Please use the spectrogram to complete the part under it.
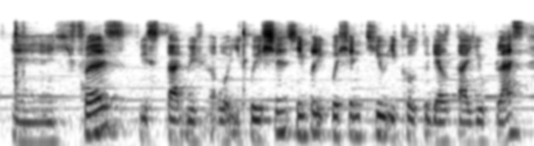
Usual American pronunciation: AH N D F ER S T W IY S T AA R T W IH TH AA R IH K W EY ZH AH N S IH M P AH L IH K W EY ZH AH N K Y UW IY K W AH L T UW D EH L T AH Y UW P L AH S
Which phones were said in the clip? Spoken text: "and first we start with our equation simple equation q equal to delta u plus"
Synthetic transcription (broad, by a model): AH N F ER S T W IY S T AA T W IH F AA W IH K W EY SH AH N S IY M P AH L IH K W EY SH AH N K Y UW IY K W AH L T UW D EH L T AH Y UW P L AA S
